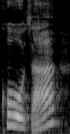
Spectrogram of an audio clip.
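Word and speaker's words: 口座: 예, 은행 계좌를 나타내는 말은 고자라 그럽니다. 계좌, 고자.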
